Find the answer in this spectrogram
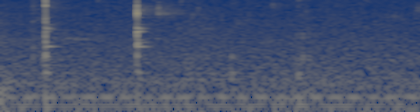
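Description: Two short, sharp clicks about half a second apart, over a faint steady low hum.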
